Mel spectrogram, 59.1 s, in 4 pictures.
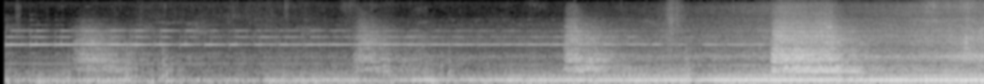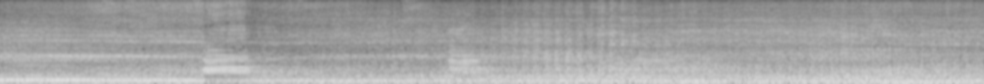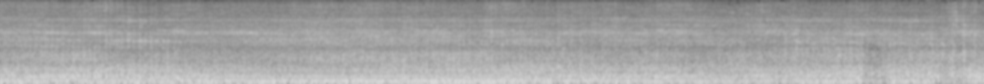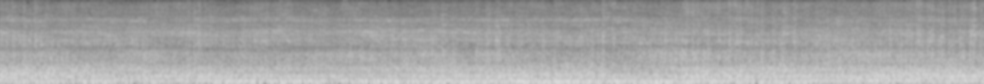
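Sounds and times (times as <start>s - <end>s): train horn blasts: 1.1s - 2.0s, 5.3s - 6.3s, 8.4s - 9.4s, 11.5s - 13.3s, 15.4s - 19.2s, 21.4s - 22.4s, 24.3s - 25.0s
wheels rolling on rails: 22.1s - 59.0s.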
